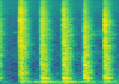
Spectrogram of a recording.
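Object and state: Wooden cricket bat.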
